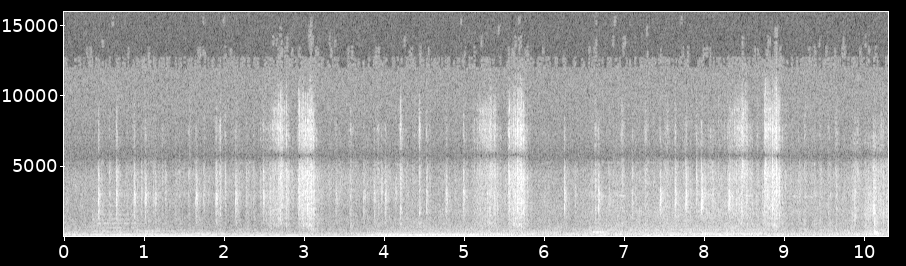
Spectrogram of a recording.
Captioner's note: typewriter chattering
